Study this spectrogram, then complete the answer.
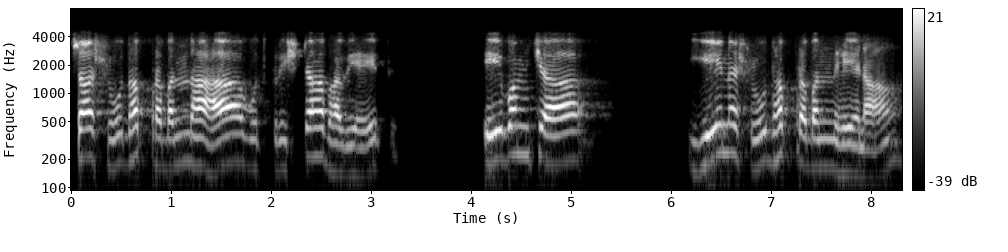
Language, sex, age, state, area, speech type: Sanskrit, male, 60+, Jharkhand, rural, conversation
